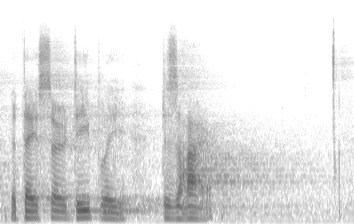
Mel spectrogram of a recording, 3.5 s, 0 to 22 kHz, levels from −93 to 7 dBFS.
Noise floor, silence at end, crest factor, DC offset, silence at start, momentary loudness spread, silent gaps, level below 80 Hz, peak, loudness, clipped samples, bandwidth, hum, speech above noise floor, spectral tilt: -68 dBFS; 0.2 s; 22 dB; under 0.1%; 0 s; 17 LU; none; -80 dBFS; -20 dBFS; -40 LUFS; under 0.1%; 14 kHz; none; 30 dB; -5 dB/octave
